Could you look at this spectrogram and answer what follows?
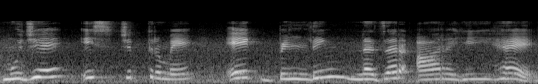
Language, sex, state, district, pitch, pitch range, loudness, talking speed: Hindi, female, Madhya Pradesh, Dhar, 255 Hz, 240-315 Hz, -17 LUFS, 110 wpm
